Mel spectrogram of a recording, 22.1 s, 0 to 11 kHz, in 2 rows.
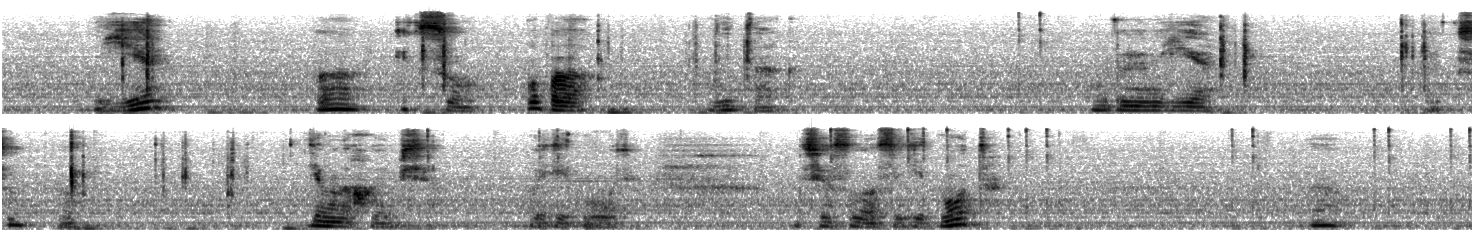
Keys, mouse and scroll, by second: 8.0 click, 14.4-17.6 drag, 18.0 click, 18.3 click, 18.7 click, 19.0 click, 20.6 click, 21.7 click.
